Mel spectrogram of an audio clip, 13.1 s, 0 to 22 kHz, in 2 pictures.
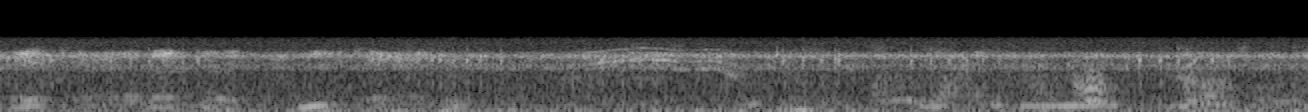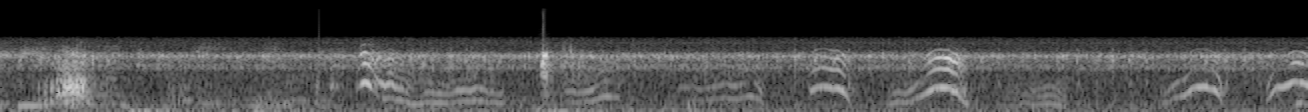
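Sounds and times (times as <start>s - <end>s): puppies squealing: 2.8s - 13.0s
puppies yipping and whining: 3.0s - 13.0s
puppy cry: 4.4s - 13.0s.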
